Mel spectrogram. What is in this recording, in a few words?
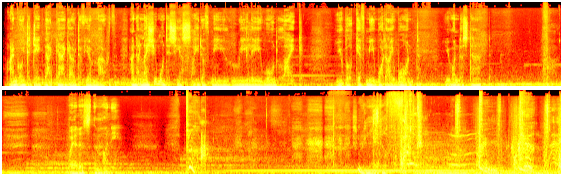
gaming, Scottish voice; no patience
